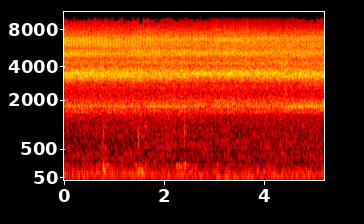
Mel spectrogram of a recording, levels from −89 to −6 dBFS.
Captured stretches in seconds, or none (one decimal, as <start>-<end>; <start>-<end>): 0.0-2.9; 4.5-5.2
